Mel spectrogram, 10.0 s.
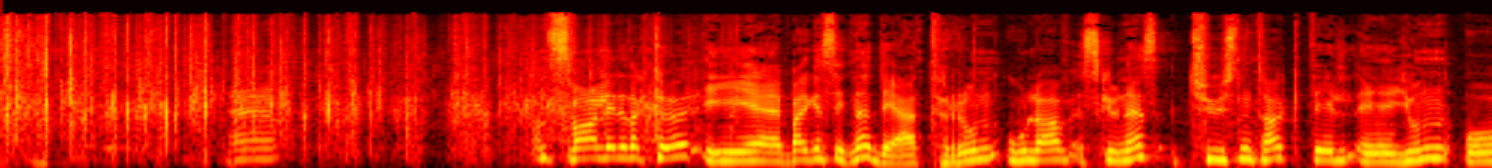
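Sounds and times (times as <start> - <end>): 
audience applause: 0.0 - 5.3
speech: 1.5 - 2.0, 3.6 - 9.9.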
